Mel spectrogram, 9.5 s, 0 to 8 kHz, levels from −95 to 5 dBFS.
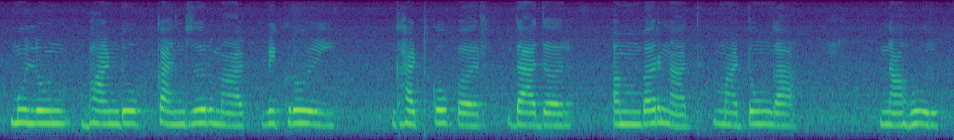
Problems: constant background noise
